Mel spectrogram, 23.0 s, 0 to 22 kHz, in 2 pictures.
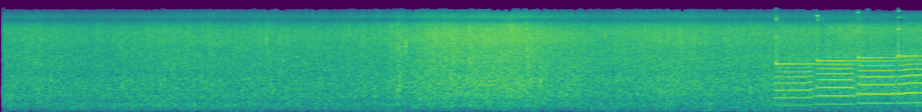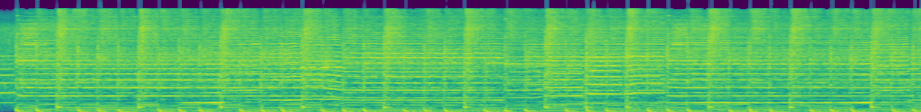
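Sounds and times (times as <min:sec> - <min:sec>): ocean surf washing: 0:00.0 - 0:23.0
music with stepping notes: 0:09.7 - 0:23.0.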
